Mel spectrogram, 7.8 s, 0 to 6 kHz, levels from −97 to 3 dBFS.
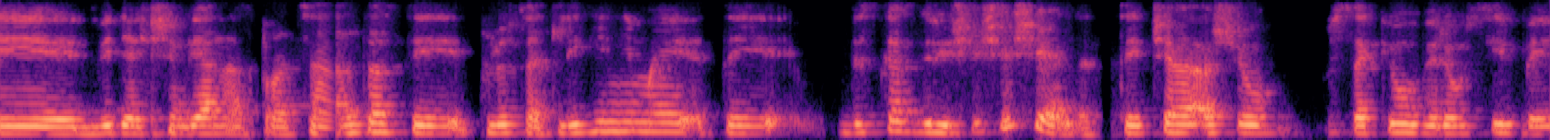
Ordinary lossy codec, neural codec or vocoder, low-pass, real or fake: Opus, 32 kbps; none; 5.4 kHz; real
